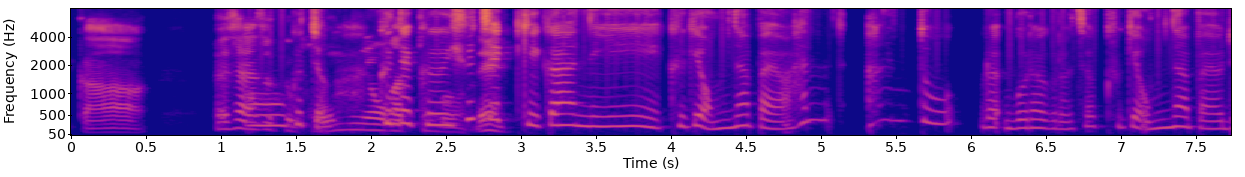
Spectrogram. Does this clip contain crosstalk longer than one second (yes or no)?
yes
